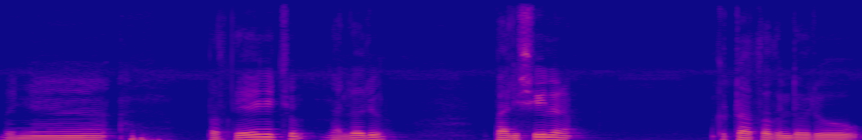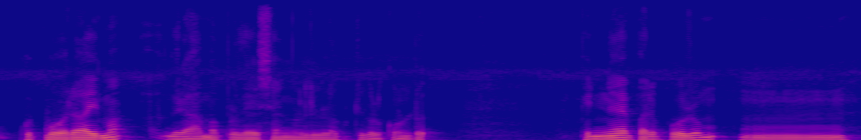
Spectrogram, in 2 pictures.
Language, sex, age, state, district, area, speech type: Malayalam, male, 45-60, Kerala, Pathanamthitta, rural, spontaneous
